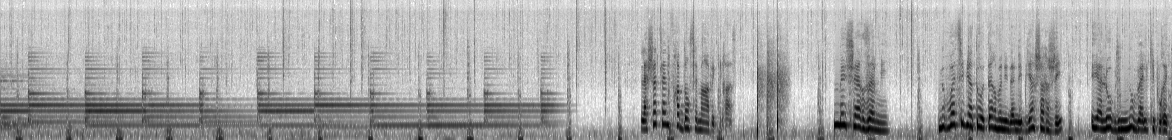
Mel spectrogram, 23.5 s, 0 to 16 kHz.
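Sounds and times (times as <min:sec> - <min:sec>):
pendulum clock striking the hour: 0:00.0 - 0:11.5
speech: 0:12.8 - 0:14.8, 0:16.8 - 0:17.8, 0:18.8 - 0:23.4.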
